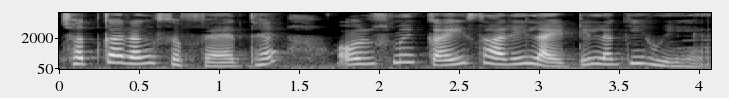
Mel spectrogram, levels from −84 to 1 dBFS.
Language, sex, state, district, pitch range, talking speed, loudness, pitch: Hindi, female, Bihar, Darbhanga, 250-325 Hz, 190 wpm, -18 LUFS, 295 Hz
